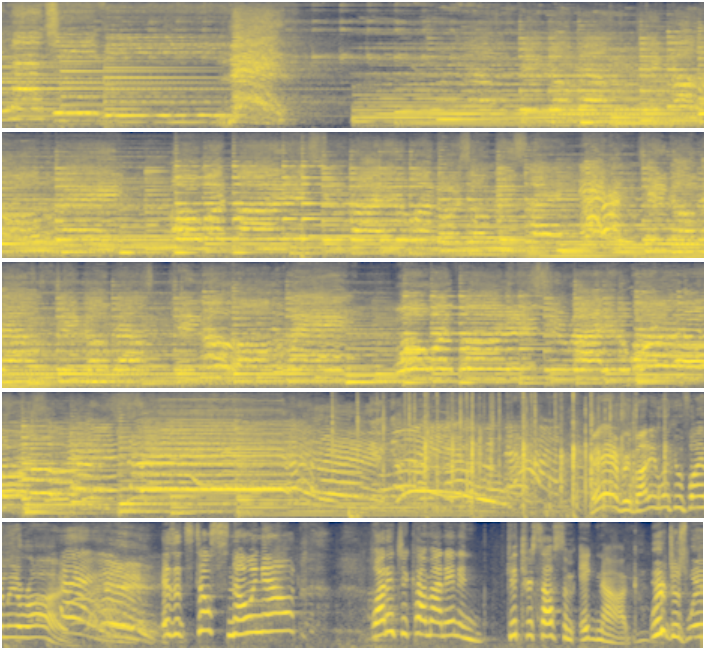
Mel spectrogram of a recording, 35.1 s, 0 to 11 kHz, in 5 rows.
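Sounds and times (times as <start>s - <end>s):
choir singing with instrumental backing: 0.0s - 25.1s.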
